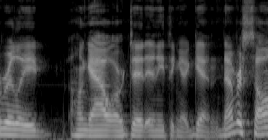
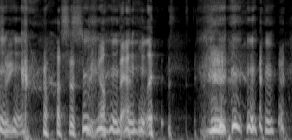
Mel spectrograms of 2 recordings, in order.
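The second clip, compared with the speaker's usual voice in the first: laughing; 7 semitones higher, 4 dB louder, much slower than usual. Real, not acted. Laughing mid-sentence.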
